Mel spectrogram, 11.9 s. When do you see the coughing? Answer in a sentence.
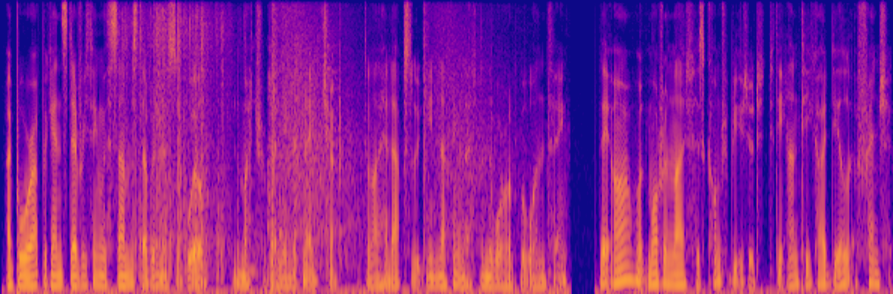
The coughing can be heard from 3.3 to 4.8 s.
